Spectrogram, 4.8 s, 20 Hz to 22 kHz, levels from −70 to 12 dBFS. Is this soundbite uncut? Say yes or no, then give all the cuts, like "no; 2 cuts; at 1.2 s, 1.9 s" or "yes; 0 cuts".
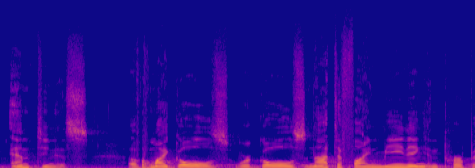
no; 1 cut; at 1.4 s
